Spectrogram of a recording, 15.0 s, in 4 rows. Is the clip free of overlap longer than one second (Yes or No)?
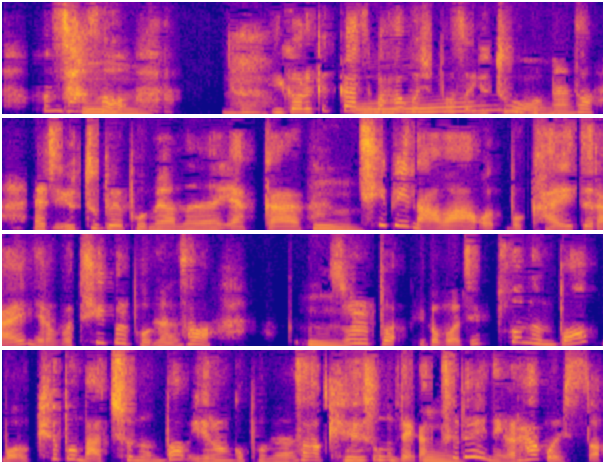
No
